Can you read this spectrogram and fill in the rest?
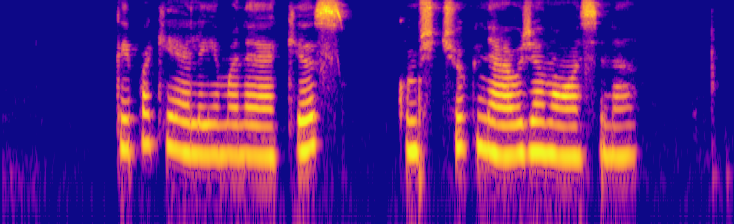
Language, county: Lithuanian, Kaunas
